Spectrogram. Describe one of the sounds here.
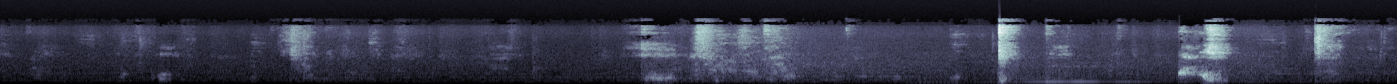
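Feet shuffle and squeak on a hard floor.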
